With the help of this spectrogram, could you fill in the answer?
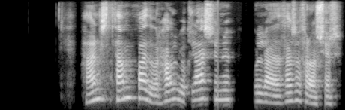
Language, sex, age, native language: Icelandic, female, 60-69, Icelandic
